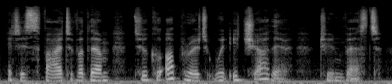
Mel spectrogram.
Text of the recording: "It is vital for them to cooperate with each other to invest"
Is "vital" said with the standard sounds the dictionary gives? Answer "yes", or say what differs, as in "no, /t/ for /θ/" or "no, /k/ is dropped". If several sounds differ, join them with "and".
no, /f/ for /v/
